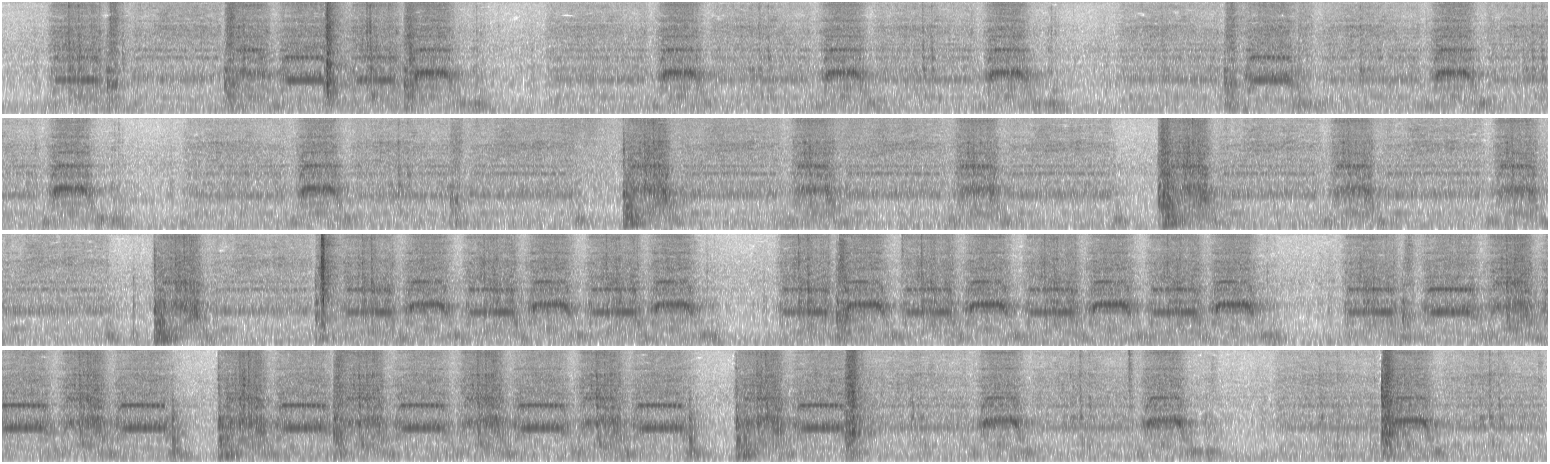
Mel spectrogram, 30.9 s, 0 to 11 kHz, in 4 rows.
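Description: HP Envy 6155e inkjet printer printing its ink-cartridge alignment page: the print carriage makes short whirring passes back and forth again and again, with scattered sharp clicks as the paper is stepped through.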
